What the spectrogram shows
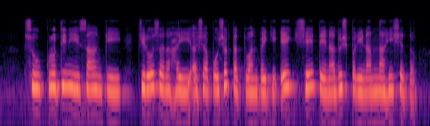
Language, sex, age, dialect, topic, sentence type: Marathi, female, 31-35, Northern Konkan, agriculture, statement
